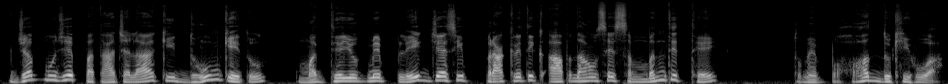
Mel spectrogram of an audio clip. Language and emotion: Hindi, sad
